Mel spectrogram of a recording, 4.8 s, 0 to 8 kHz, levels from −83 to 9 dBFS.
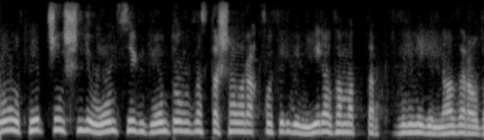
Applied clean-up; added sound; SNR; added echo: neural mask model DeepFilterNet 3.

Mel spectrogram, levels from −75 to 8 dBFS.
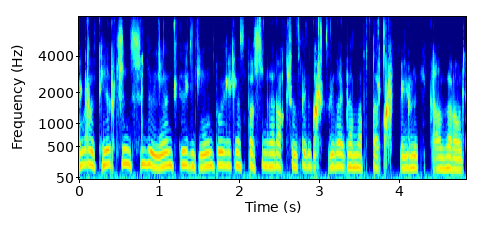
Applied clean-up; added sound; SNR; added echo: neural diffusion model UNIVERSE++.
